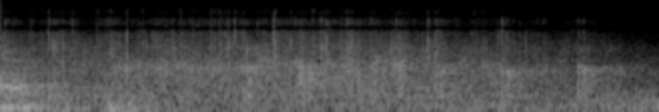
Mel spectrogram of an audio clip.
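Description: Audience applause at a university open house event, a steady wash of clapping from a room of people that holds at an even level for several seconds, with some voices mixed in.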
